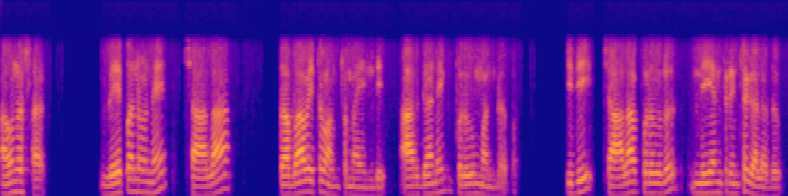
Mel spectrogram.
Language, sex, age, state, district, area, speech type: Telugu, male, 18-30, Andhra Pradesh, Kadapa, urban, conversation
